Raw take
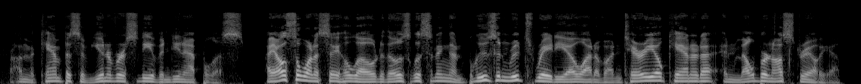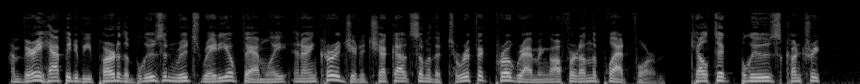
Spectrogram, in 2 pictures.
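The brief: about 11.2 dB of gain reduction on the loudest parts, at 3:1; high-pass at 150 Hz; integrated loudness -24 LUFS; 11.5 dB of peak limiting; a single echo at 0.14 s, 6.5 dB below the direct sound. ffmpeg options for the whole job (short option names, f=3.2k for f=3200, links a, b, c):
-af "highpass=150,acompressor=threshold=-33dB:ratio=3,alimiter=level_in=4.5dB:limit=-24dB:level=0:latency=1,volume=-4.5dB,aecho=1:1:140:0.473,volume=15dB"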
